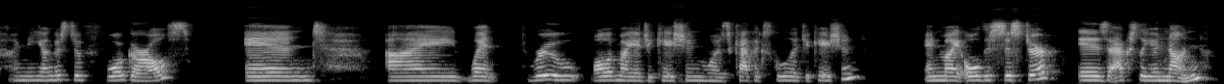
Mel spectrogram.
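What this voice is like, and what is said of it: New York Brooklyn accent. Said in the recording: “I am a native New Yorker. You will hear that accent come out depending on what words I say, or it might be through the whole conversation. I grew up in Brooklyn, New York.”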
